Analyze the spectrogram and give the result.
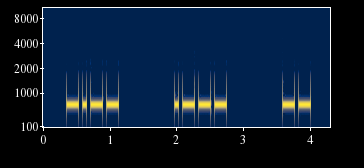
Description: Morse code, heard as a keyed tone, about 20 wpm, spaced as for 8 wpm, 700 Hz. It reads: YJM
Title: 205 Lesson 33e - Letter j - Three Characters 20wpm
